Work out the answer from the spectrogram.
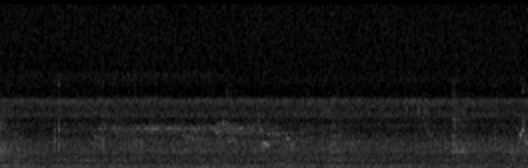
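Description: Quiet outdoor background with a few faint, short bird chirps.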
